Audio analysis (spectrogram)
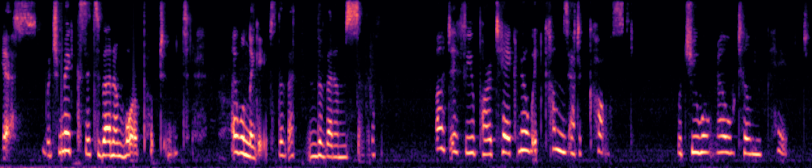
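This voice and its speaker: A woman's voice: high-pitched, measured pace, warm tone, poor audio. A woman playing a grave, mysterious oracle who gives warnings in a dramatic fantasy reading. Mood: solemn.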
